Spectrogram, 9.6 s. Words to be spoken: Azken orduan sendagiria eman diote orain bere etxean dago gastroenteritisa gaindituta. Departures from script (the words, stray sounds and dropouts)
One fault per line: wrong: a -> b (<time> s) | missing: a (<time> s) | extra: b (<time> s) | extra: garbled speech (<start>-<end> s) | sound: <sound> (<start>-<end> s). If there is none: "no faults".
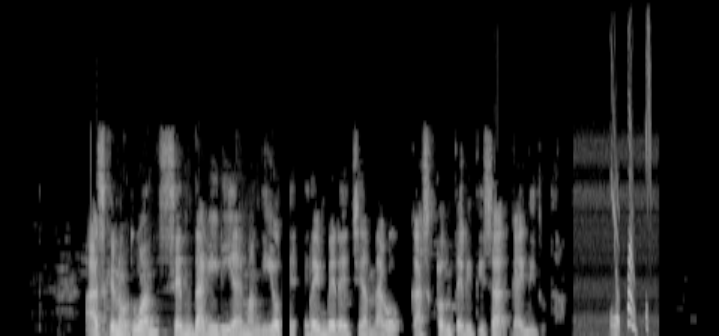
sound: dropout (3.7-3.9 s)
sound: chirp (8.1-8.7 s)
